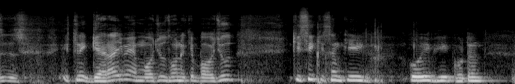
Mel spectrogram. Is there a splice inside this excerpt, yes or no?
no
